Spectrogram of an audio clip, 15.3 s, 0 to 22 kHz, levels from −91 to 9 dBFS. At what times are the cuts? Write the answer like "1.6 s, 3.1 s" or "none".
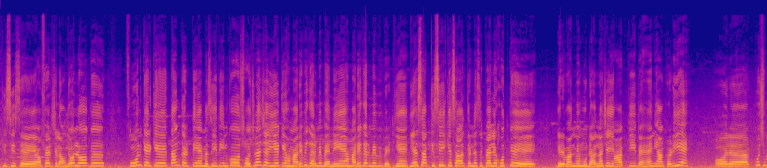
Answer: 1.3 s, 8.2 s, 12.3 s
